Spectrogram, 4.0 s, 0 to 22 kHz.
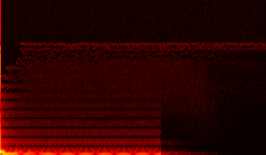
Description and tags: THE REAL VIRUS 09 - SUB BAZZ - C4
Big bass sound, with very short attack and big low end. High frequencies get very thin... All done on my Virus TI. Sequencing done within Cubase 5, audio editing within Wavelab 6.
bass, multisample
